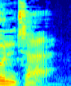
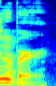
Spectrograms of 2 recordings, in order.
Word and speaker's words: Unter: Unta. It's not Unta. Uber. It's Unta.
